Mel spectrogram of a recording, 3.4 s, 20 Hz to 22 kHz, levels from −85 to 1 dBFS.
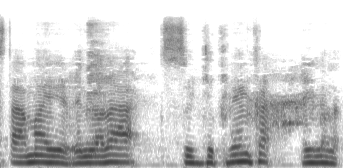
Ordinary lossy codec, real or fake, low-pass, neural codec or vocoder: AAC, 48 kbps; fake; 14.4 kHz; codec, 44.1 kHz, 3.4 kbps, Pupu-Codec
